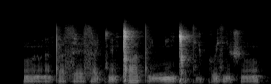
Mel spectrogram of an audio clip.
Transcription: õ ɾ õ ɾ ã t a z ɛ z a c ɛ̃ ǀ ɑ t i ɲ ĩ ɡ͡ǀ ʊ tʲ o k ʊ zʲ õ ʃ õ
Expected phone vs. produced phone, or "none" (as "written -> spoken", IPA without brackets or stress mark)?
ɑ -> a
